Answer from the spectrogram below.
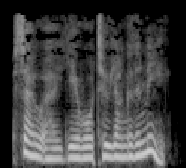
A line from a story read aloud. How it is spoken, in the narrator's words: Jetta murmured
